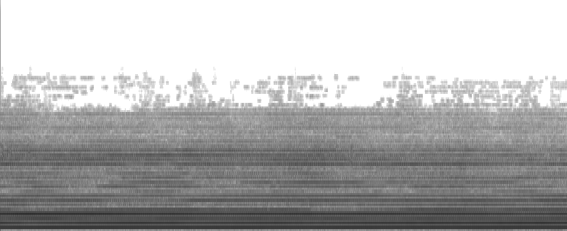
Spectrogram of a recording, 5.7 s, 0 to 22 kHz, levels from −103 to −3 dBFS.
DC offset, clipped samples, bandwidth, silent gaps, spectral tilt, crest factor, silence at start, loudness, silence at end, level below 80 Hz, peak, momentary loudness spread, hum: under 0.1%; under 0.1%; 12.5 kHz; none; 1.5 dB/octave; 10 dB; 0 s; -21 LUFS; 0 s; -62 dBFS; -12 dBFS; 1 LU; none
